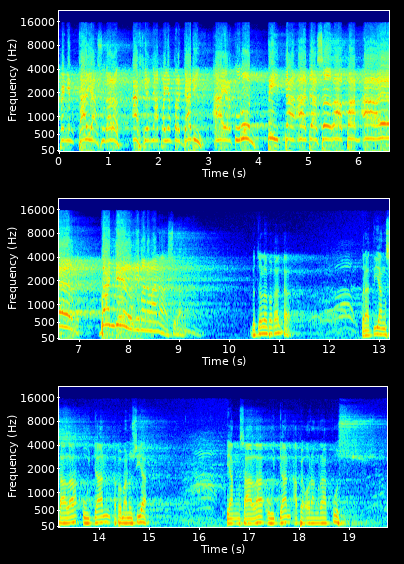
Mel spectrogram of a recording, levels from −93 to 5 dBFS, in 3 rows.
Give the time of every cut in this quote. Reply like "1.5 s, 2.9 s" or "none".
none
